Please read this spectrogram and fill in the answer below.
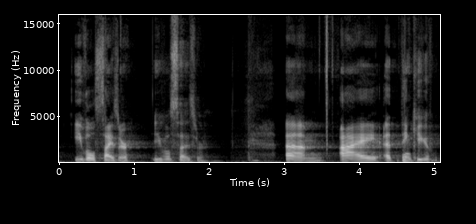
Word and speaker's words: Evilsizer: I didn't know how to say it how evilsizer evilsizer um I thank you um Madam chair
